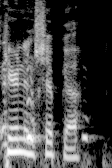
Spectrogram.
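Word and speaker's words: Kiernan Shipka: like I read her name differently oh it's Kier and shipka I wouldn't have thought that's how you pronounce it and uh Biff tannan is played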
